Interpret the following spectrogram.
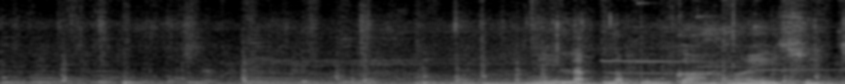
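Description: Background music with steady held notes, and a person's voice coming in near the end.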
